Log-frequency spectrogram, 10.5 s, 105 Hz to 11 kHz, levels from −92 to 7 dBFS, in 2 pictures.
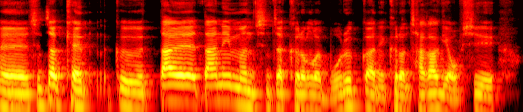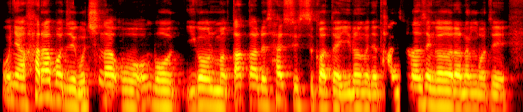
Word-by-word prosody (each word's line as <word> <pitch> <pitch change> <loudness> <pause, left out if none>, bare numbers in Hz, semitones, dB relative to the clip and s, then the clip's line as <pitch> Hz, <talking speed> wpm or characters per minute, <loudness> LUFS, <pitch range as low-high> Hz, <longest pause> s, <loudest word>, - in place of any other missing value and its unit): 예. 120 -2 +5
진짜 135 +4 +3
그렇게 130 0 +2 0.2
그 120 -4 -3
딸 160 -1 +7
따님은 160 -5 0
진짜 115 +1 -3
그런 110 - -1
걸 110 -1 -1
모를 130 +7 -5
거 - - -2
아니에요. - - -1
그런 - - -2
자각이 115 -1 0
없이 100 +3 -5 0.3
그냥 - - -1
할아버지고 145 -10 +1
친하고 150 -1 -2
어 - - -13
뭐 130 -2 -2
이걸 140 +2 +1
뭐 130 -1 -2
'까까를 160 -2 -1
살 170 +3 -1
수 165 -2 -10
있을 140 -1 -10
것 - - +4
같다.' - - -1
이런 120 +2 -2
그냥 115 -1 -2
단순한 150 +7 -3
생각을 135 -4 +2
하는 120 0 +1
거지 110 -1 -6
130 Hz, 395 characters per minute, -21 LUFS, 115-155 Hz, 0.3 s, 딸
